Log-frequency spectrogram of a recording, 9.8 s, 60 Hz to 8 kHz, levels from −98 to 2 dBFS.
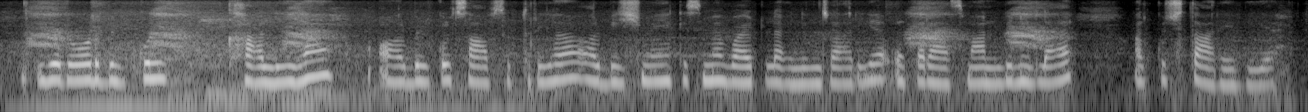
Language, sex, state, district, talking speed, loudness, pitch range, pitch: Hindi, female, Uttar Pradesh, Muzaffarnagar, 175 wpm, -29 LUFS, 215-240 Hz, 230 Hz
